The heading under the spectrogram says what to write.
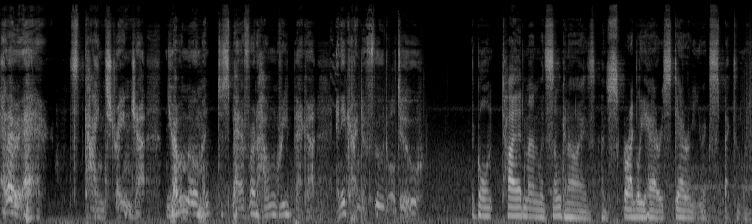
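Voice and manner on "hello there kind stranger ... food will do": hoarse, raspy, breathy, whispery beggar voice. Game narrator voices a hungry beggar greeting a stranger in a tower alcove, raspy beggar voice. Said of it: "a raspy voice makes you jump".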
